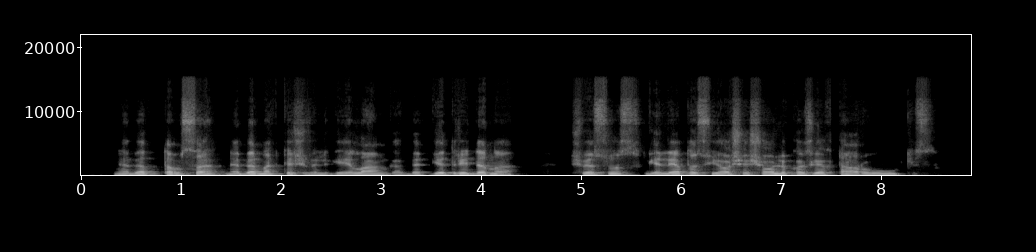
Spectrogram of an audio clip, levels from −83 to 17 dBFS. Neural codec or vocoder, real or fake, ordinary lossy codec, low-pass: codec, 44.1 kHz, 7.8 kbps, DAC; fake; Opus, 32 kbps; 14.4 kHz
